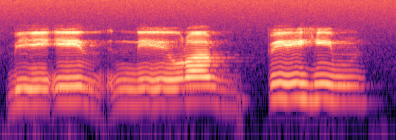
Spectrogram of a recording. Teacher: Di sini dengungkan ilan nuri bi'idh. Zal di hujung lidah. Bi'idh, hujung lidah mesti keluar di antara 2 gigi.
